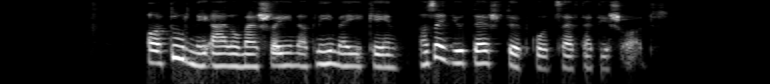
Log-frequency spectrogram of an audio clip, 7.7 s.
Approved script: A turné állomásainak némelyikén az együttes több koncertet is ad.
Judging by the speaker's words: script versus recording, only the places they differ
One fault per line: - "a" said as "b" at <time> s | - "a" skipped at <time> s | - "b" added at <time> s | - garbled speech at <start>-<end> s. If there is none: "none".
none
